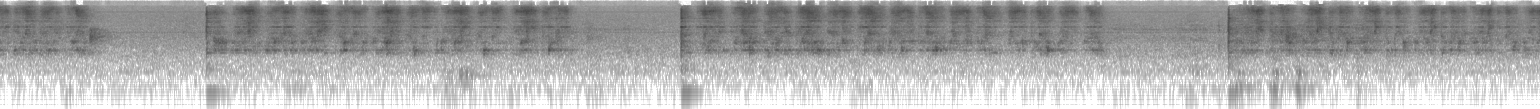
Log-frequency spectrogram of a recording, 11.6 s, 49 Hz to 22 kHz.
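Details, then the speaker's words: 1983 Kawasaki 750 LTD four-cylinder head rebuild, hand valve lapping with suction tool and grinding compound: bursts of dry, even, light rasping strokes twisting back and forth with pauses; first valve seat bedded in, lapping finished. "And eventually you will be able to hear that we're finished with lapping this valve."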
